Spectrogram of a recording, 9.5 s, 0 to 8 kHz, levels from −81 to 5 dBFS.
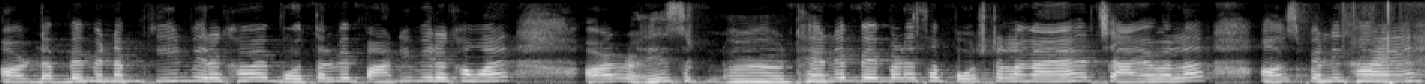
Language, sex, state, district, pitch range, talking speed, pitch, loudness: Hindi, female, Punjab, Pathankot, 300-335 Hz, 190 wpm, 320 Hz, -13 LUFS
